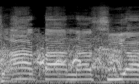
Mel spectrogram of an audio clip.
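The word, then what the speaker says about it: athanasia: Antahanan itu bacanya atanasia.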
